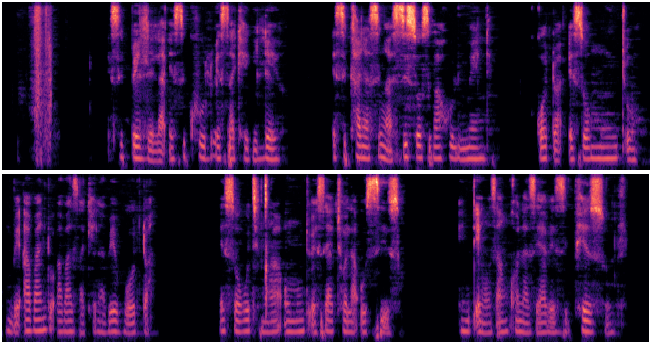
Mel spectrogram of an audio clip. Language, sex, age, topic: North Ndebele, female, 25-35, health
